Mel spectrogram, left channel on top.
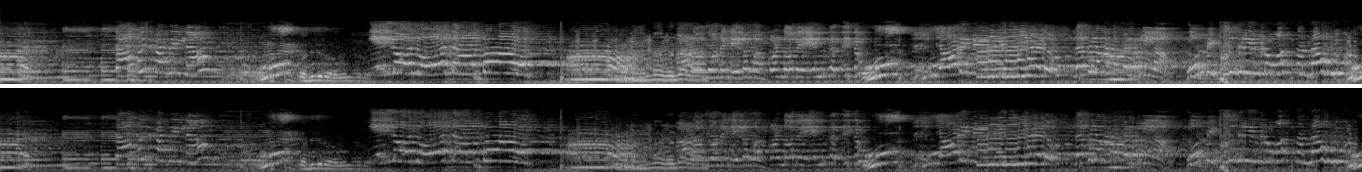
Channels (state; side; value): quieter; right; 8.5 dB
